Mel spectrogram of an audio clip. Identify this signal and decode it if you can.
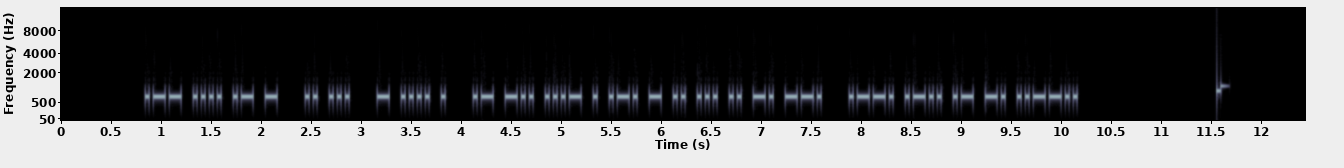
Morse code, heard as a keyed tone, about 30 wpm, 700 Hz. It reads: WHAT IS THE ADVERTISING PLAN?
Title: Sentences from Top 1000 Words - Review Part 6 - 30wpm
